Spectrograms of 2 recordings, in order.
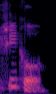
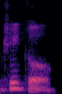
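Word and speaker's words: tricot: এর ট্রিকো টাইপ মেশিনে ইউজ করা হয় এটার উচ্চারণ কিন্তু ট্রিকো হ্যাঁ এটার উচ্চারণ কি ট্রিকো এটার উচ্চারণ হলো ট্রিকো আচ্ছা এটা এটার উচ্চারণ হলো ট্রিকো আচ্ছা তো এখানে দেখো ডিফারেন্ট পার্টস অফ বেটারাল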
